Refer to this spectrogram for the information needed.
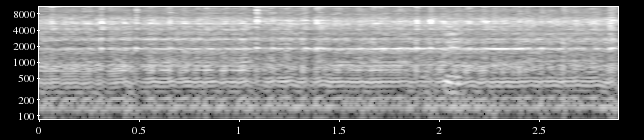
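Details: Grass trimmer left unused for months that wouldn't start, after cleaning carbon off the spark plug, not yet warmed up: bright, steady high-revving two-stroke buzz holding even speed without stumbling or surging; now running properly.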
